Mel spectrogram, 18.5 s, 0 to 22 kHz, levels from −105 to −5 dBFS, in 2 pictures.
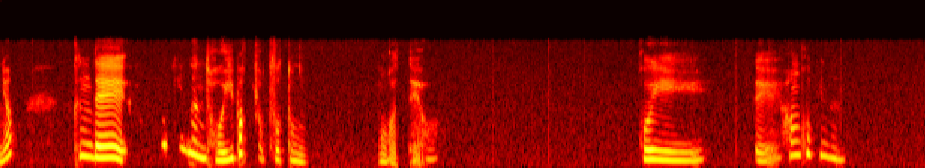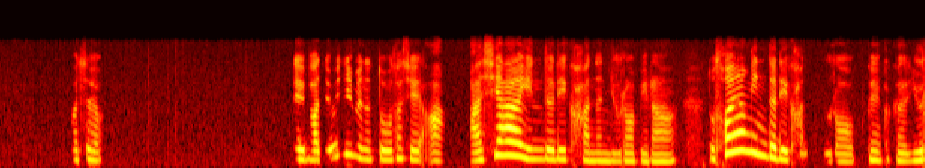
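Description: Call audio freeze hits this speech recording at 3.01–3.80 s and 13.62–13.98 s. The last sound is stretched into a fading buzz or hiss, likely because delayed packets emptied the jitter buffer, and the speech then resumes with nothing lost. Jitter buffer speed-up runs from 9.54 to 12.54 s. The buffer sheds the backlog by cutting repeated pitch-period slices, so speech plays about 126% fast at unchanged pitch, losing roughly 0.7 s. The call path band-limits the audio at 8 kHz, which fits Opus coding.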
